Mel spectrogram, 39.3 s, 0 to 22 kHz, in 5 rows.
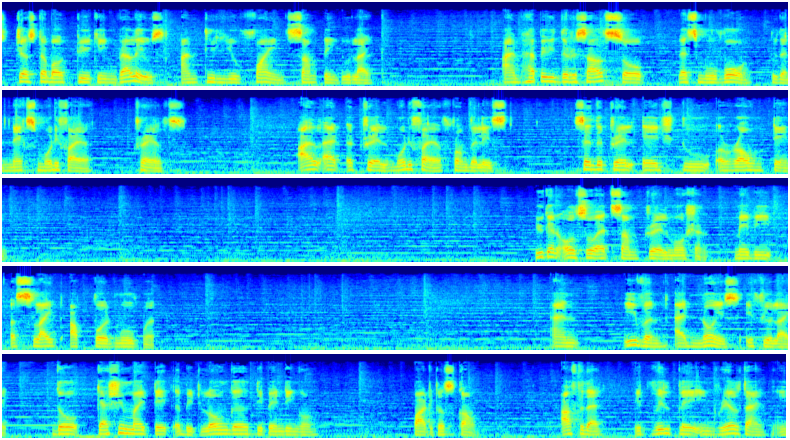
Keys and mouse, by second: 0.1 click, 0.9-2.2 drag, 1.6 BackSpace, 2.9 click, 9.7 space, 9.9 click, 10.6-12.7 drag, 14.2-15.9 drag, 16.3 space, 19.6-20.9 middle drag, 20.9 space, 21.6 click, 22.7 click, 22.9 space, 24.1 click, 25.5 click, 26.0 space, 29.3 space, 29.9 click, 30.5 click, 32.1 space, 32.6 click, 33.6 click, 34.6 click, 34.7 space.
